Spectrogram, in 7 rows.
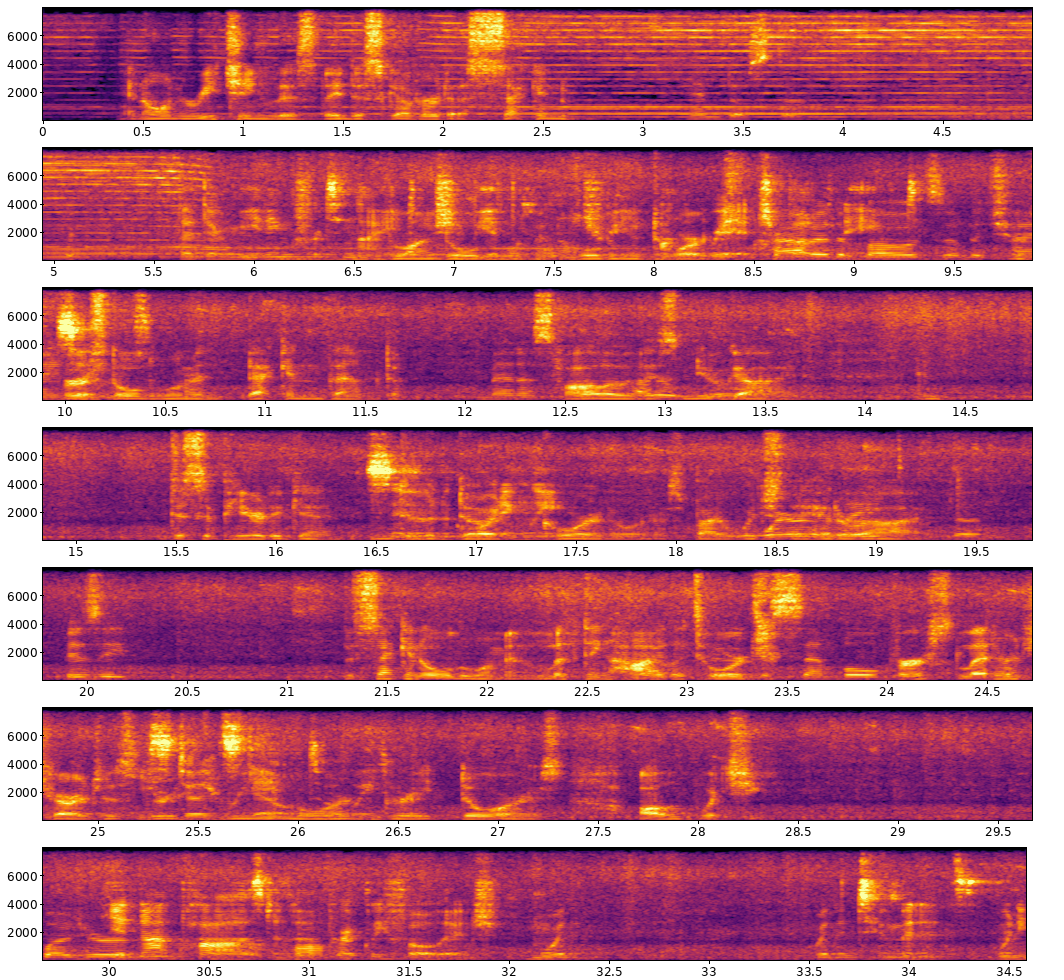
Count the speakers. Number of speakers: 3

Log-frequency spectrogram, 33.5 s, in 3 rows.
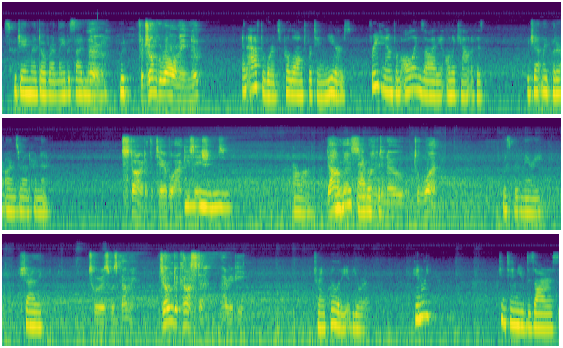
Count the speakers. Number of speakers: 3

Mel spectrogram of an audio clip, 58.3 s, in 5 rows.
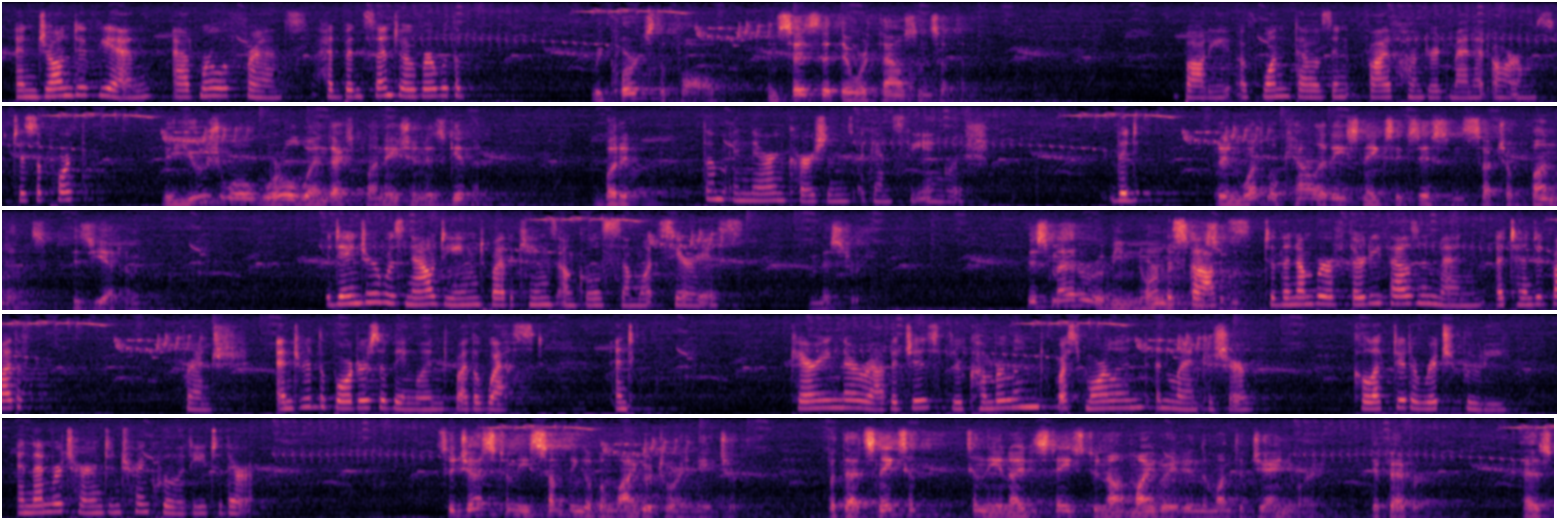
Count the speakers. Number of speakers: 2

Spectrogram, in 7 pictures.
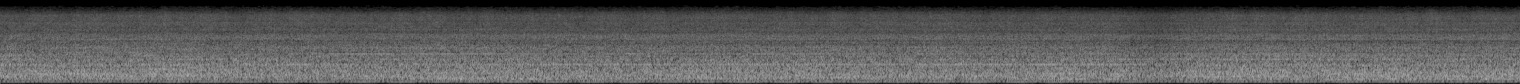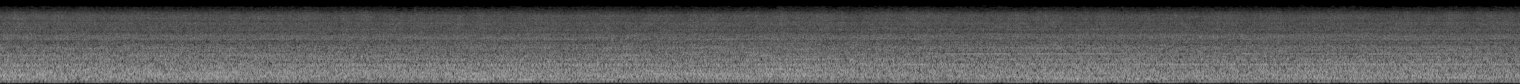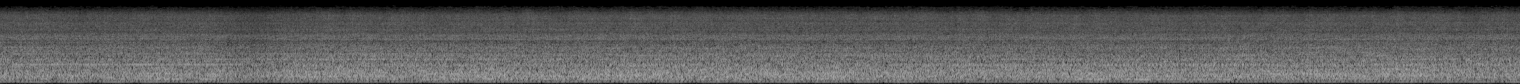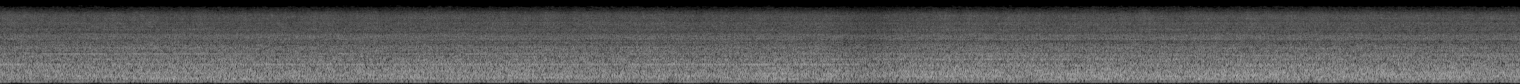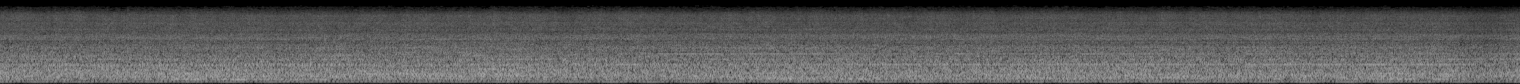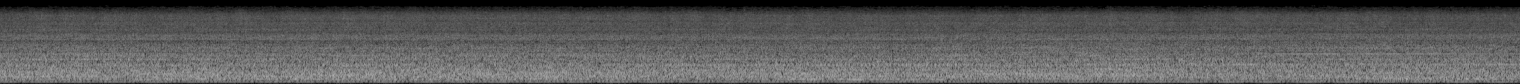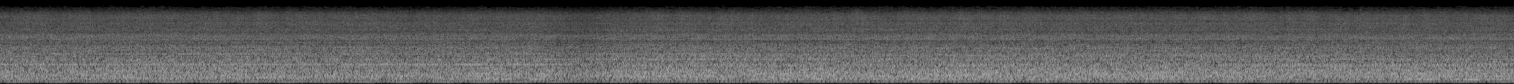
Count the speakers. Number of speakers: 0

